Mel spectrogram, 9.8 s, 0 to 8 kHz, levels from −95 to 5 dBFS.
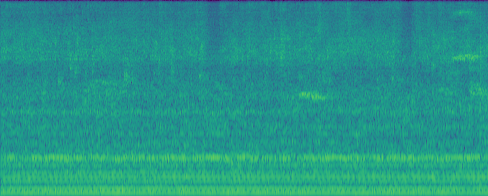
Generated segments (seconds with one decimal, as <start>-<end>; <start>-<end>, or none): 0.0-0.9; 2.0-5.3; 5.8-9.8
